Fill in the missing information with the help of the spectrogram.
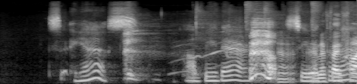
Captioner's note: Chloe laughs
